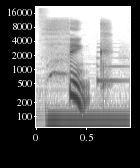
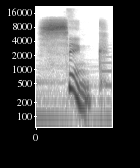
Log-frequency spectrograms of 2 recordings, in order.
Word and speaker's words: think: The key sound is th at the start. In English, you put your tongue between your teeth. Think, not sink. Think. Think, not sink. Think. The tongue goes between the teeth.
